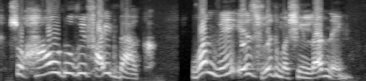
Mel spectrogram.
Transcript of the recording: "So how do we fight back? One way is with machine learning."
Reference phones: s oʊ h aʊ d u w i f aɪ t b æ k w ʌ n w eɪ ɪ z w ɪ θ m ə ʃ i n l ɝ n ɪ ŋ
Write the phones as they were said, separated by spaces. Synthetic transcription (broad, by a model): s oʊ h aʊ d u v i f aɪ t b æ k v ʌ n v eɪ ɪ z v ɪ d m ə ʃ i n l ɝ n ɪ ŋ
